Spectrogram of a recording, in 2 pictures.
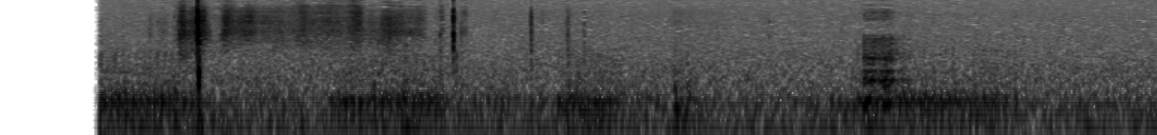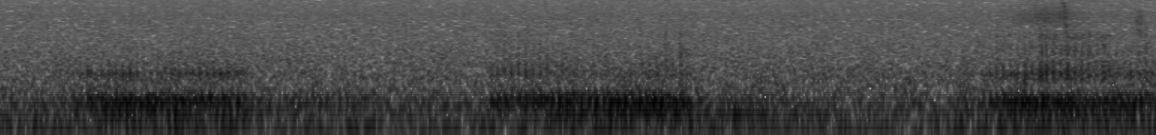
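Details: Mother cat of kittens a few weeks old purring up a storm: a quiet, low rumbling purr that swells and fades in regular cycles roughly every one and a half seconds, with a few sharp clicks and taps near the start.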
